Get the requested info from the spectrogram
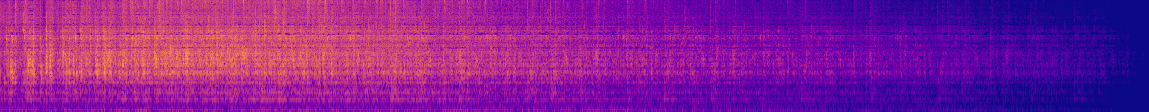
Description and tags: dumping gravel down sink
recordings of a grand piano, undergoing abuse with dry ice on the strings
abuse, dry, ice, piano, scratch, screech, torture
